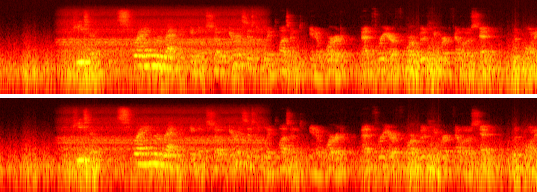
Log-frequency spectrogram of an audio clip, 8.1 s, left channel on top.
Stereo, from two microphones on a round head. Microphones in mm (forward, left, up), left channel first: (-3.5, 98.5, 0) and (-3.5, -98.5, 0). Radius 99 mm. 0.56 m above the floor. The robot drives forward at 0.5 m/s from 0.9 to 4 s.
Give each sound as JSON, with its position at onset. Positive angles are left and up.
{"t": 1.1, "sound": "a woman speaking", "side_deg": -5, "distance_m": 0.8}
{"t": 2.8, "sound": "a man speaking", "side_deg": 10, "distance_m": 1.3}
